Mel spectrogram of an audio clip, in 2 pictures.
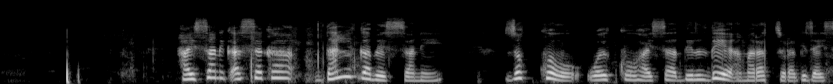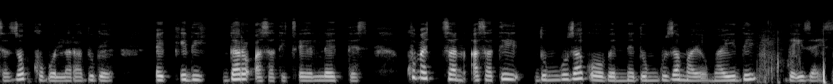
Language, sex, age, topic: Gamo, female, 25-35, government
